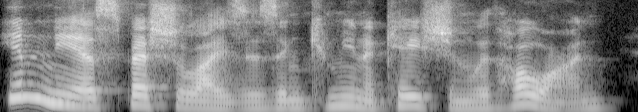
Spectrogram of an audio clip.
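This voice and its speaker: A woman voicing a serious, wise male guardian who speaks calmly. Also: low-pitched, moderate pace. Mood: earnest. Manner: calm and serious.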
